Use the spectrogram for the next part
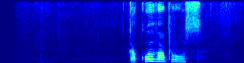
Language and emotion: Russian, neutral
